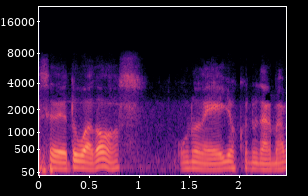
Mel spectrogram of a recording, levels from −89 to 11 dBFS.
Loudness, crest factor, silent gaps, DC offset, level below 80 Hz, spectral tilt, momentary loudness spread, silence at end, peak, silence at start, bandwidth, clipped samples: -19 LUFS; 18 dB; none; under 0.1%; -46 dBFS; -8 dB/octave; 16 LU; 0 s; -2 dBFS; 0 s; 7.6 kHz; under 0.1%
